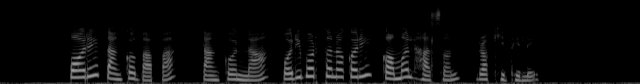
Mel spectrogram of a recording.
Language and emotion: Odia, neutral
